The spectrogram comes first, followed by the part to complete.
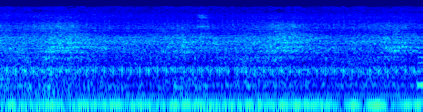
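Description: City traffic crossing an intersection, heard from inside a stationary car, over a steady low hum.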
